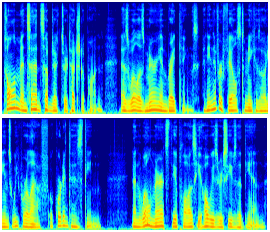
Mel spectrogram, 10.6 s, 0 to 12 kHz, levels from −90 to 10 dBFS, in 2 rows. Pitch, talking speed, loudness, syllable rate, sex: 110 Hz, 225 wpm, -19 LUFS, 6.1 syllables/s, male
